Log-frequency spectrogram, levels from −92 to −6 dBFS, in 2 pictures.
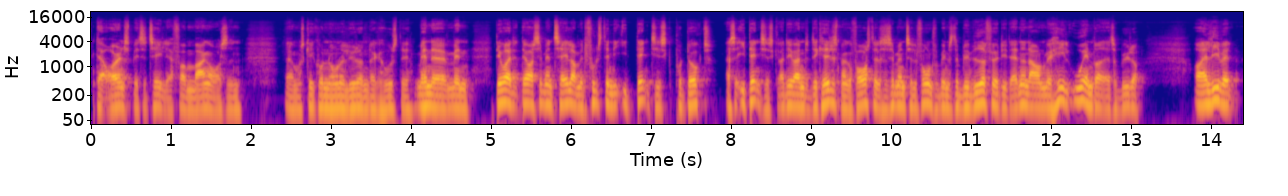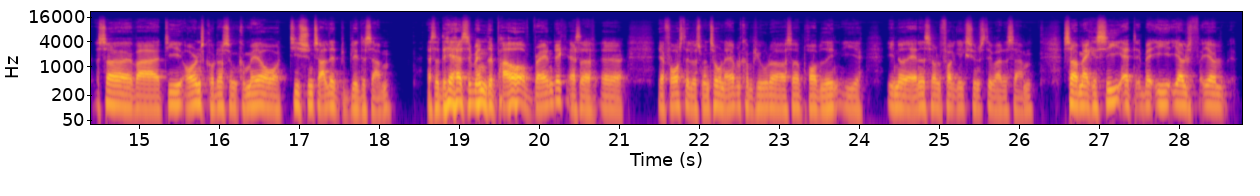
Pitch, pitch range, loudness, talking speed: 105 Hz, 95-120 Hz, -25 LUFS, 250 wpm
